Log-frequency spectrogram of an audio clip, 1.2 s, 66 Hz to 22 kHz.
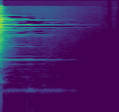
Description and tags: Recording direct to PC back in 1999. Hitting a 6" spackle knife with a wrench or a screwdriver (I forget). Shaking the knife on this one for a tremelo effect.
bell, spackle-knife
